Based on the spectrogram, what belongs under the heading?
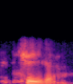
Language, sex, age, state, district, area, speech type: Punjabi, male, 30-45, Punjab, Kapurthala, rural, conversation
